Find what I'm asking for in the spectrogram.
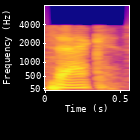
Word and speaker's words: Zach: Okay, my name is Zach, spelled Z-A-C-H. I'm calling from the Bank of Cardiff. Cardiff is spelled C-A-R, like car, D-I-F-F, like different.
